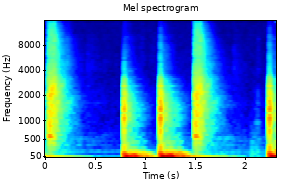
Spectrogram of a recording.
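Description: A hand-drum beat: dry knocking hits with a deep thud, one at the start and three more in quick succession from a little before halfway, each dying away fast, with dead silence between.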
